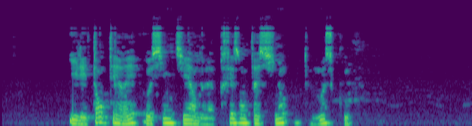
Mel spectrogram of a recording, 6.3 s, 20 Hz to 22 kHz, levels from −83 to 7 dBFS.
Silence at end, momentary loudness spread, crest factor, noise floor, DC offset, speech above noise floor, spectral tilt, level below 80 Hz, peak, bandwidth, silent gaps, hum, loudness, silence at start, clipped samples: 1.6 s; 10 LU; 16 dB; -61 dBFS; under 0.1%; 48 dB; -4.5 dB/octave; -50 dBFS; 0 dBFS; 9.4 kHz; none; none; -14 LUFS; 0.95 s; under 0.1%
